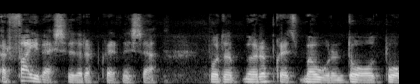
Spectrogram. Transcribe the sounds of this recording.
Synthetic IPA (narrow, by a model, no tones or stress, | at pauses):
ərfajvɛsvɨːðəɾəp̚ɡ̥rɛdnɛsab̥oːdəəɾəp̚ʰɡ̥rɛdmawɾəndoːdboː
